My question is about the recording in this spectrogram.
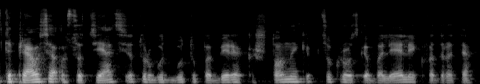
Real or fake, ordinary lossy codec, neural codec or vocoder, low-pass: real; Opus, 64 kbps; none; 14.4 kHz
